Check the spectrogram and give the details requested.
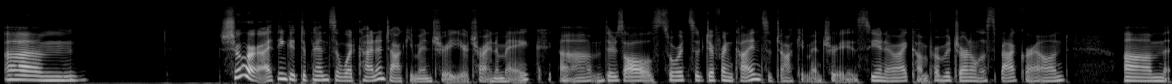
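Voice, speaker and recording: A middle-aged woman who grew up in Thailand talks through her answers slowly, with plenty of ums and restarts. Her voice sits a little low and sounds smooth and clear. The recording is dry and close. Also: no room sound. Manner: thoughtful, hesitant with many ums. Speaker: documentary filmmaker guest. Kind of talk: casual interview talk.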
